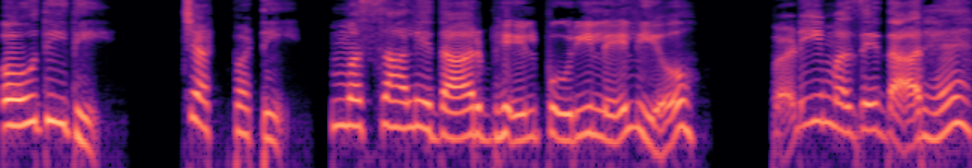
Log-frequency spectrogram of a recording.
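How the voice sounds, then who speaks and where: A woman uses a cartoonish character voice at a fairly high pitch. She speaks very slowly. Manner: teasing, mocking.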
